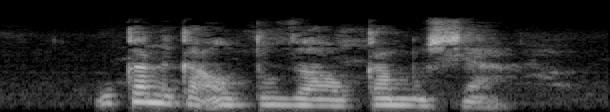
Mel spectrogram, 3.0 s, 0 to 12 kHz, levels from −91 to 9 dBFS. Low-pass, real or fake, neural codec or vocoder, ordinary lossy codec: 7.2 kHz; real; none; AAC, 64 kbps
